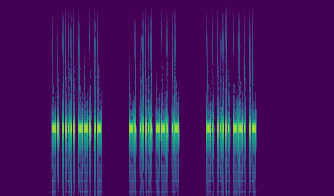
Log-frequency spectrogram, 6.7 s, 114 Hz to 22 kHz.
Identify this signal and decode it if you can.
Morse code, heard as a keyed tone, about 42 wpm, 700 Hz. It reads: N5GA N5GA N5GA
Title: USA Call Signs - 4 Characters - Repeated 3x - 45wpm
